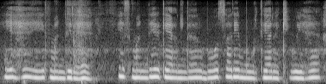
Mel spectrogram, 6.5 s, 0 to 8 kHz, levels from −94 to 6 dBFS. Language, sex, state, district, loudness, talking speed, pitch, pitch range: Hindi, female, Uttar Pradesh, Saharanpur, -13 LUFS, 130 wpm, 240 Hz, 230-255 Hz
